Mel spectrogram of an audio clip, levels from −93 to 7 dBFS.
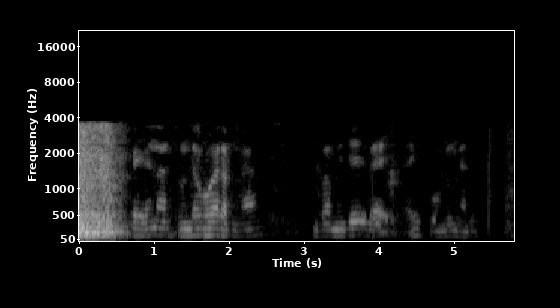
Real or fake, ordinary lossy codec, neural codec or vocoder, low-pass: real; MP3, 16 kbps; none; 3.6 kHz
